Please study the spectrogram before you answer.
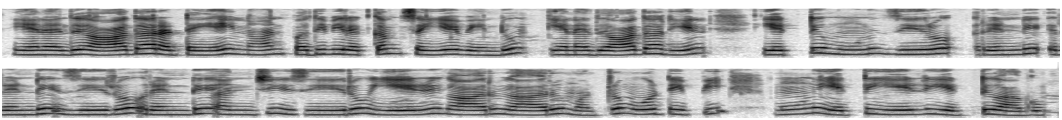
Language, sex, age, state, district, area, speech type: Tamil, female, 18-30, Tamil Nadu, Vellore, urban, read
